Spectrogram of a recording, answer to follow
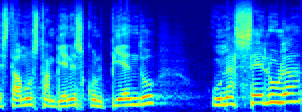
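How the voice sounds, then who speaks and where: A man talks at a fairly slow pace in a dark, mellow tone on a very clean recording with a silent background. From Colombia, Antioquia. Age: 60s. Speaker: dancer and dance school founder. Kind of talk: lecture. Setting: museum auditorium with audience, streamed.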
